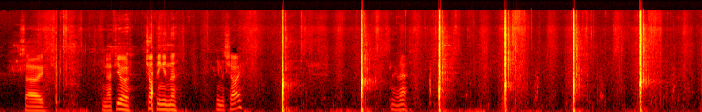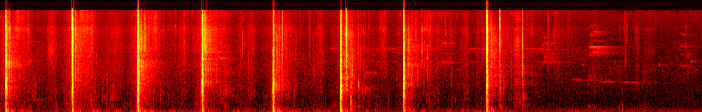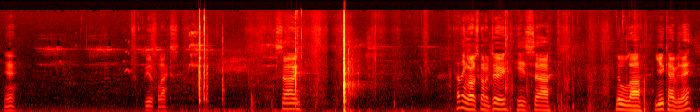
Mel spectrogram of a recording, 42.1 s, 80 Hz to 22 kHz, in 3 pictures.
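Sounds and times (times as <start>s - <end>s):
axe chopping wood: 5.6s - 6.1s, 7.1s - 7.8s, 8.6s - 9.2s, 10.0s - 10.7s, 11.4s - 12.0s, 12.7s - 13.3s, 14.0s - 14.8s, 15.4s - 15.9s, 16.7s - 17.3s, 18.0s - 18.6s, 19.4s - 20.0s, 20.8s - 21.4s, 22.1s - 22.7s, 23.8s - 24.2s, 34.9s - 35.4s.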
